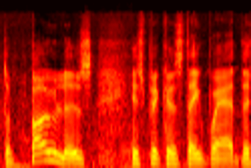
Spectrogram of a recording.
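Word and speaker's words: BOLARS: They have spelt it differently, and I believe it's to do with the amount of letters in the call sign, but it's spelt B-O-L-A-R-S, but it is the bowler hat, which I have one.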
